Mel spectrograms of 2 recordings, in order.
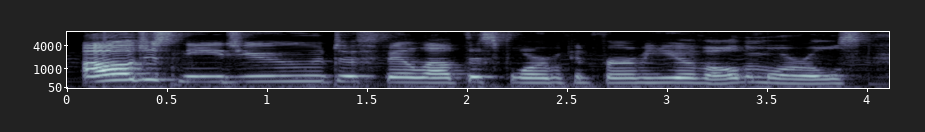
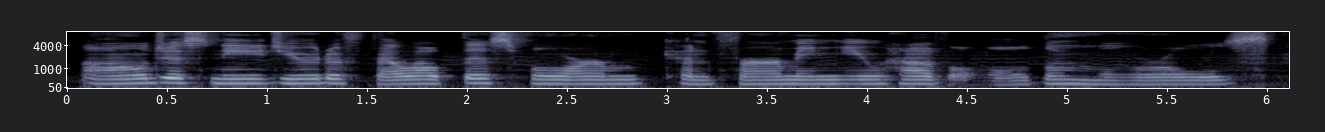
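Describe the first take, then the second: First: It is said in a normal, varied voice. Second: It is said in a dull, flat monotone.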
